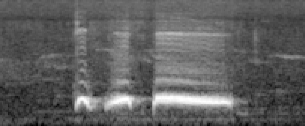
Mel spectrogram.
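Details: Loud, calm spotted dove call in three parts: a clipped opening note, a brief arched coo, and a drawn-out mellow hoot that sinks gently at its end, with near silence around it.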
